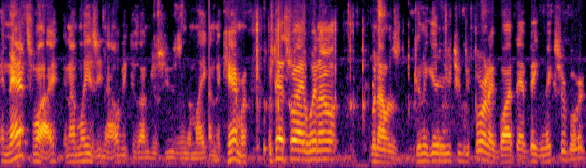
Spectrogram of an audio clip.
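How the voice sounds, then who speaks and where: A man talks at a fairly quick pace with lively intonation over noticeable background noise. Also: medium pitch for a man. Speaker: livestream host, reseller. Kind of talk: casual chat. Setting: livestream. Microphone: built-in camera microphone.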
